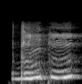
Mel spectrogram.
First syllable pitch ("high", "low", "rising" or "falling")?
rising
